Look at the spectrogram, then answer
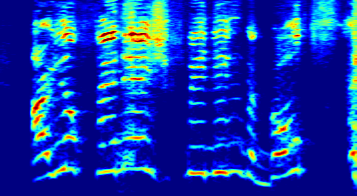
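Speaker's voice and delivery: pitched way up, loud, carrying call. Re-enacting calling to his brother on another mountain, retelling a loud call. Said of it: "you need to have a loud voice".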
